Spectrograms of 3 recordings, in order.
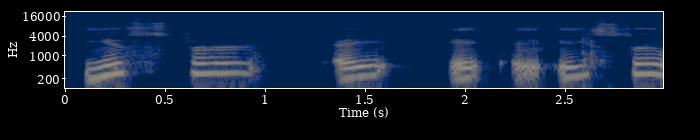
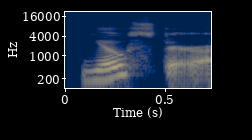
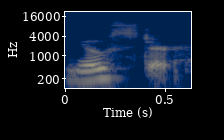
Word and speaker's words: Eostre: And we have growth of uh Easter aster. Let's see how to pronounce her name. Um, Yaster, I was all the way off. Yaster, really beautiful card to come out.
